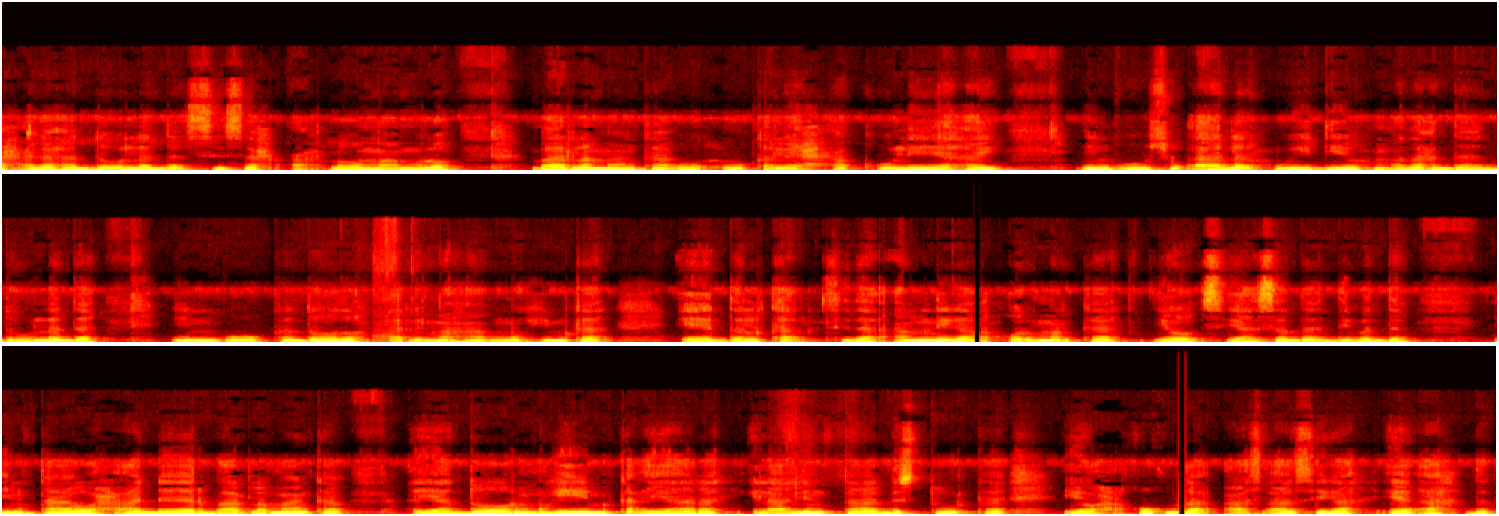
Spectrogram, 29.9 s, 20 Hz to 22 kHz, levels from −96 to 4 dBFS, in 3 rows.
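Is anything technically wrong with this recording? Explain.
Yes. The speech has two corrupt frame muted faults: a gap from 16.44 to 16.55 s, and another from 27.77 to 27.86 s, just after "dastuurka iyo". In each, a damaged compressed frame was rejected by the decoder and replaced with silence, so the sound cuts off abruptly to a hole about one frame long. Unlike a dropout that loses time, the speech resumes exactly on schedule, and the hole is true silence rather than a concealed smear.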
